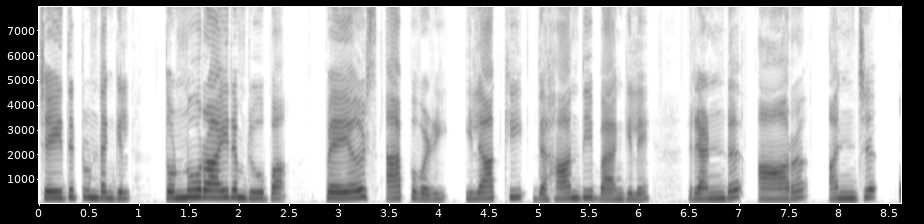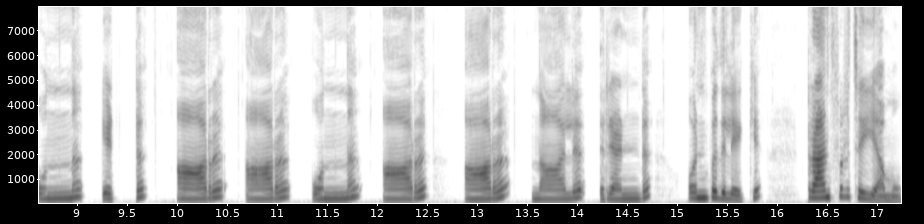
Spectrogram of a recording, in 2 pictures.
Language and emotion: Malayalam, neutral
